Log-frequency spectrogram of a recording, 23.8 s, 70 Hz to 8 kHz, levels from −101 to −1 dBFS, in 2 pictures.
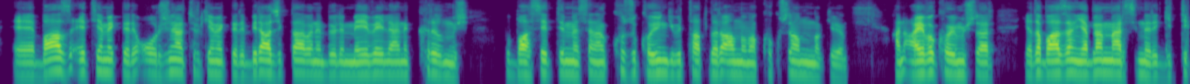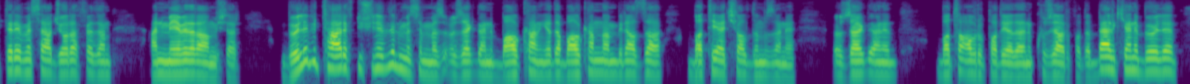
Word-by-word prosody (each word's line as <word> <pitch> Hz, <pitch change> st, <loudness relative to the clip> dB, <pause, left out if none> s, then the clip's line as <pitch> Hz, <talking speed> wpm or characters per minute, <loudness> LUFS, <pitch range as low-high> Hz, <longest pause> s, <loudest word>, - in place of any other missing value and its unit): eee, 120 Hz, 0 st, -1 dB
bazı 140 Hz, +5 st, +4 dB
et 140 Hz, +2 st, -4 dB
yemekleri 140 Hz, -3 st, -1 dB
orijinal 135 Hz, +1 st, -2 dB
Türk 135 Hz, -, -15 dB
yemekleri 125 Hz, -2 st, -3 dB
birazcık 135 Hz, -2 st, +2 dB
daha, 130 Hz, -3 st, 0 dB
böyle, 125 Hz, 0 st, -4 dB
meyveyle 125 Hz, +1 st, 0 dB, 0.2 s
kırılmış 120 Hz, -4 st, -5 dB, 0.4 s
bu 130 Hz, -3 st, -17 dB
bahsettiğim 130 Hz, +1 st, 0 dB
mesela 120 Hz, 0 st, -3 dB
kuzu 140 Hz, -2 st, -10 dB
koyun 135 Hz, +1 st, -1 dB
gibi 130 Hz, 0 st, -7 dB
tatları 130 Hz, 0 st, -1 dB
almamak, 120 Hz, -3 st, 0 dB
kokusu 135 Hz, -, -7 dB
almamak 115 Hz, -5 st, -4 dB
gibi. 110 Hz, -, -8 dB, 0.5 s
Hani, 125 Hz, +2 st, -2 dB
ayva 130 Hz, +2 st, +7 dB
koymuşlar 130 Hz, -2 st, -1 dB, 0.3 s
ya 120 Hz, -, -6 dB
da 135 Hz, -1 st, +3 dB
bazen 130 Hz, +1 st, +6 dB
yaban 130 Hz, +2 st, +3 dB
mersinleri... 130 Hz, -3 st, 0 dB
Gittikleri 150 Hz, +7 st, -3 dB
mesela 140 Hz, 0 st, 0 dB
coğrafyadan, 130 Hz, -1 st, -3 dB, 0.4 s
hani, 120 Hz, +2 st, 0 dB
meyveler 125 Hz, +1 st, +6 dB
almışlar. 115 Hz, -5 st, 0 dB, 0.4 s
Böyle 255 Hz, 0 st, +2 dB
bir 250 Hz, -, -4 dB
tarif 180 Hz, -2 st, +5 dB
düşünebilir 175 Hz, +4 st, -3 dB
mi? 175 Hz, -, -5 dB
Mese 140 Hz, -2 st, -5 dB
mez 120 Hz, -3 st, -4 dB
özellikle 125 Hz, -2 st, -3 dB
Balkan 125 Hz, +3 st, +3 dB
ya 125 Hz, 0 st, -4 dB
da 130 Hz, -2 st, -1 dB
Balkan'dan 125 Hz, 0 st, +1 dB
biraz 125 Hz, -2 st, -1 dB
daha 125 Hz, -3 st, +1 dB, 0.3 s
batıya 125 Hz, +3 st, 0 dB
açıldığımız, 120 Hz, -3 st, -4 dB
hani, 110 Hz, -3 st, -7 dB, 0.4 s
özellikle, 130 Hz, +3 st, +1 dB
hani, 120 Hz, -1 st, -3 dB, 0.4 s
Batı 125 Hz, +1 st, -1 dB
Avrupa'da 125 Hz, -1 st, -2 dB
ya 115 Hz, -1 st, +2 dB
da, 115 Hz, -, +2 dB
hani, 115 Hz, 0 st, -1 dB
Kuzey 125 Hz, +1 st, -2 dB
Avrupa'da 115 Hz, 0 st, -5 dB
belki, 165 Hz, -1 st, +6 dB
hani, 155 Hz, -3 st, -1 dB
böyle 150 Hz, -1 st, +1 dB
130 Hz, 165 wpm, -26 LUFS, 120-135 Hz, 0.5 s, ayva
